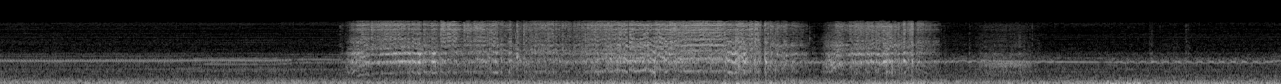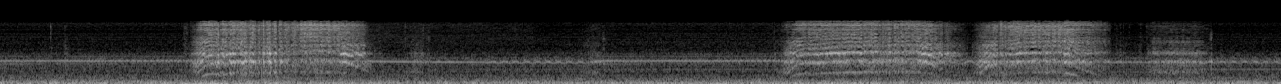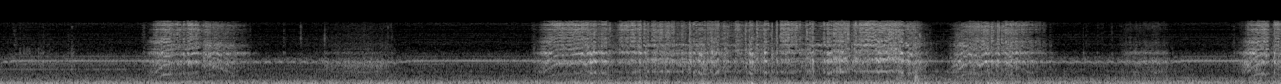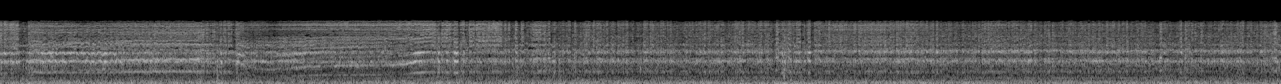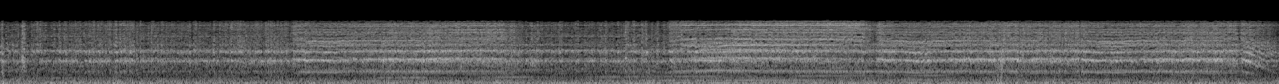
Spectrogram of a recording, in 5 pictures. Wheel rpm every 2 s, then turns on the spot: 0, 20, 150, 140, 70, 0, 0, 70, 30, 0, 90, 80, 10, 30, 10, 60, 160, 90, 10, 130, 130, 140, 160, 160, 160, 160, 160, 160, 160, 160, 160, 140.
16-18 24-26 28-30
